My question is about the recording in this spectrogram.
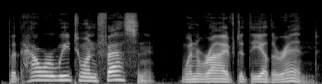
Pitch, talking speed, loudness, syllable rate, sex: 135 Hz, 240 wpm, -17 LUFS, 6.7 syllables/s, male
